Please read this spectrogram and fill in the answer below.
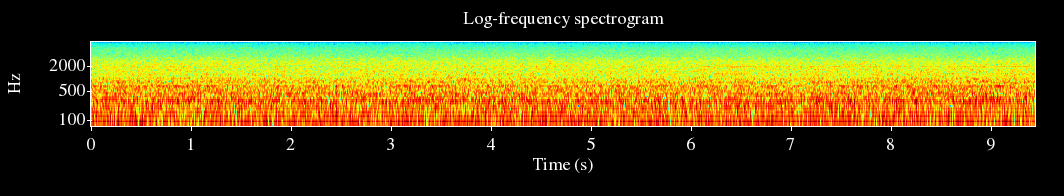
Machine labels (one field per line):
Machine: fan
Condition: normal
